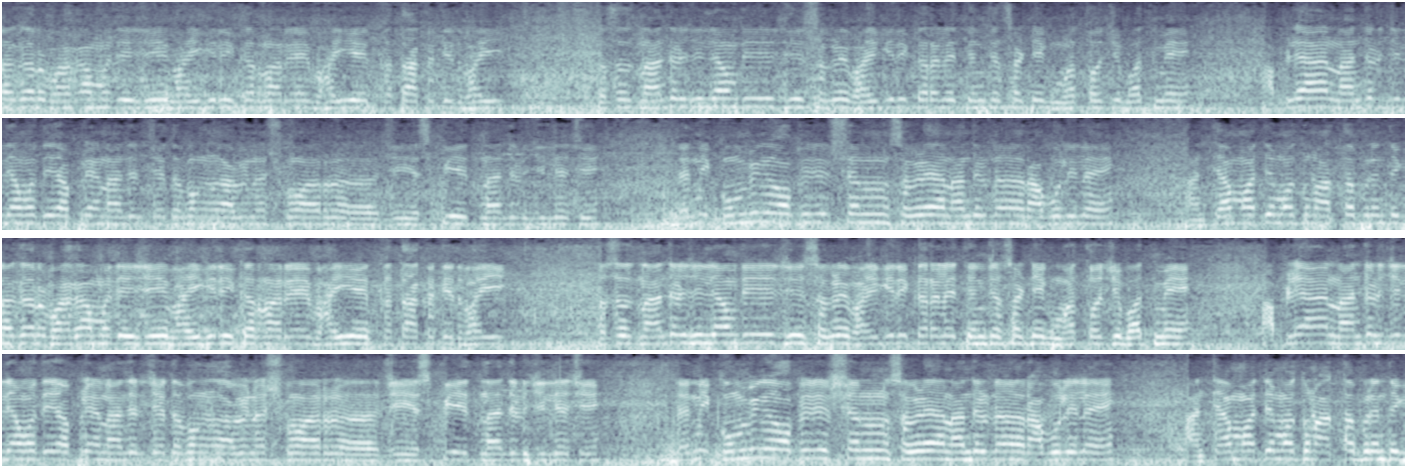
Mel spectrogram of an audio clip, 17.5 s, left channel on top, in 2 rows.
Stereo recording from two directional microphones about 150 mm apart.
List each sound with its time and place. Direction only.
0.0 s speech: 35° right (ahead or behind)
